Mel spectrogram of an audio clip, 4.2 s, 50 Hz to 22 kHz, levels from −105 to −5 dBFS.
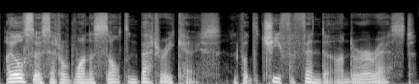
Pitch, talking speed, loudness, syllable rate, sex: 140 Hz, 215 wpm, -22 LUFS, 6.4 syllables/s, male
